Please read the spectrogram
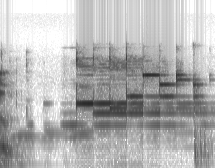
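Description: Mobile phone ringtone playing a short melody of electronic notes that step upward in pitch.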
